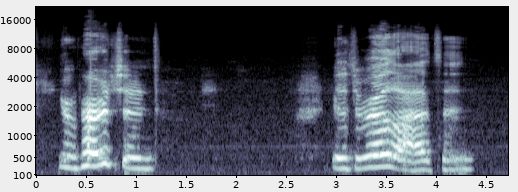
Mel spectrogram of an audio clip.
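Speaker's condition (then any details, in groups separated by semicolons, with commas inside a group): Throat cancer radiation damage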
